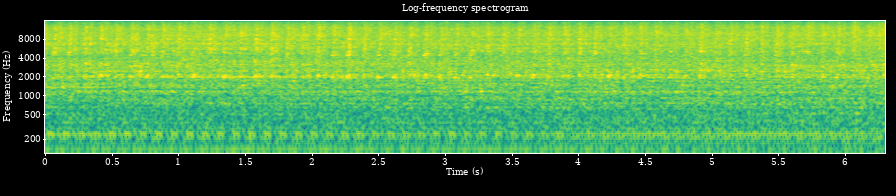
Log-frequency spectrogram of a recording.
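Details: Land Rover 101 Rover V8 idling after belt tensioner pulley bearing replacement: deep, even burble with no chirp, squeal or rumble from the belt area; sounds healthy.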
